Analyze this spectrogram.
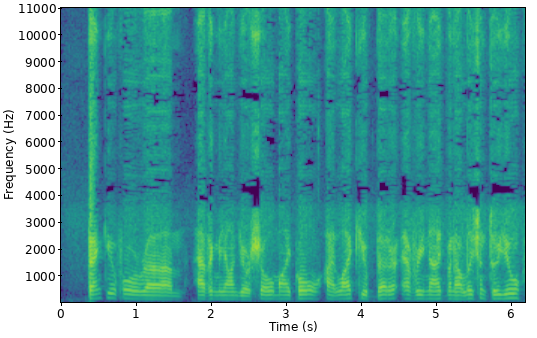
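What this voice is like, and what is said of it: Dutch accent. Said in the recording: “I got your accent. You are the Dutchman”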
